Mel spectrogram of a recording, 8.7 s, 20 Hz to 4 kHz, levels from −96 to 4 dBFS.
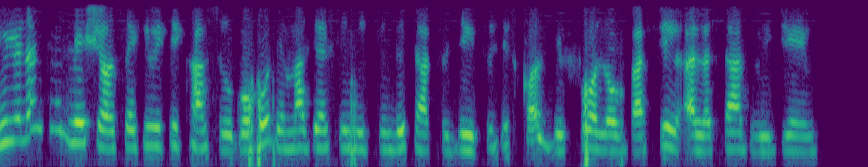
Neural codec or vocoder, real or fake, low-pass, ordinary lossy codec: codec, 24 kHz, 6 kbps, HILCodec; fake; 3.6 kHz; none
